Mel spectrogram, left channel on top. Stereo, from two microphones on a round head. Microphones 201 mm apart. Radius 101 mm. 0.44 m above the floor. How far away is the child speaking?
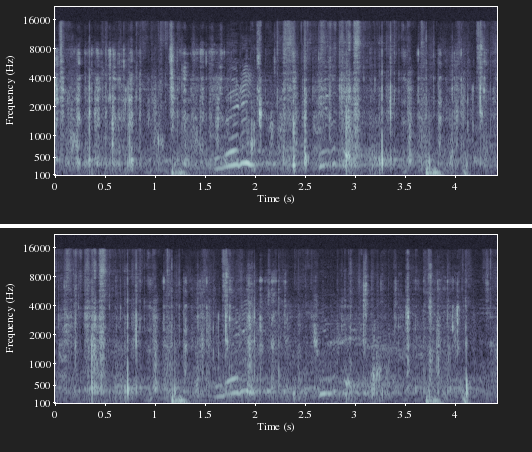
About 0.8 m.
